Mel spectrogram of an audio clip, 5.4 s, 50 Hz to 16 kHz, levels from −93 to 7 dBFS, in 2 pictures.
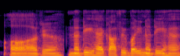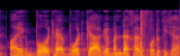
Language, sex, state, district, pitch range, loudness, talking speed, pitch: Hindi, male, Uttar Pradesh, Etah, 120-130 Hz, -17 LUFS, 220 wpm, 125 Hz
